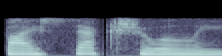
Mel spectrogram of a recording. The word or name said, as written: bisexually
